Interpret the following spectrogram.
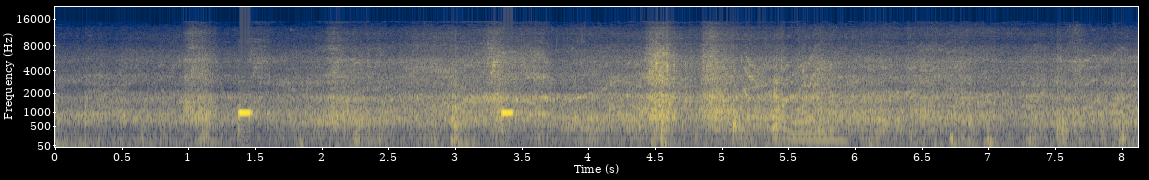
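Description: RC buggies racing on a dirt track: a steady whir of motors and tyres with scattered knocks. Two short high beeps sound, about a second and a half in and again two seconds later.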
